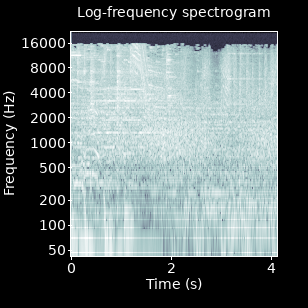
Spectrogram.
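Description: Music of a short TV-channel closing ident, starting on a sudden heavy hit with a deep low end for about two seconds, with sweeping whooshes over it.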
